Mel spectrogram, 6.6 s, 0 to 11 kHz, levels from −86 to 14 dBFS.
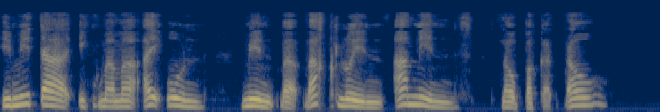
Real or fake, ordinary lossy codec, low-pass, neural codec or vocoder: real; AAC, 48 kbps; 7.2 kHz; none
